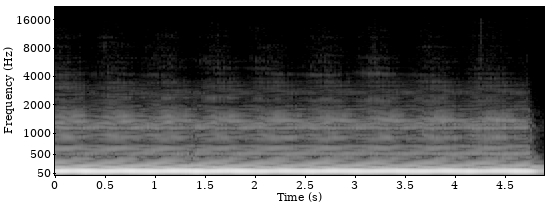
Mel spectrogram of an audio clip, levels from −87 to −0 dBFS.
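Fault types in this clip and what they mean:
No faults in this music.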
